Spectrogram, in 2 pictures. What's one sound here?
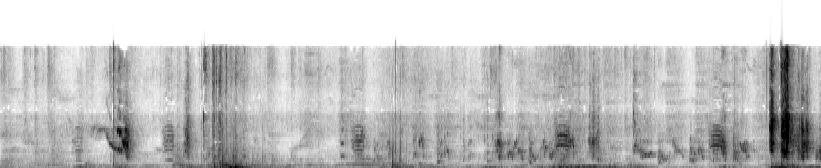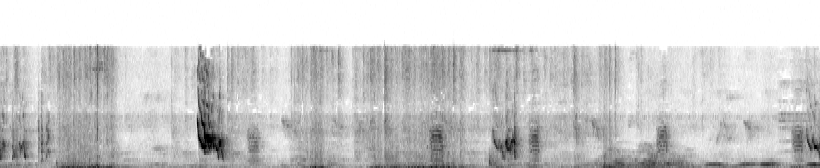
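Small birds chirp and squawk sharply close by.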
